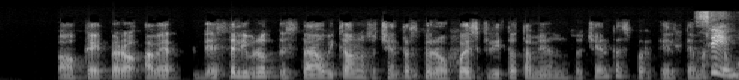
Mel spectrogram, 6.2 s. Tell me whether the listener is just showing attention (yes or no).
no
